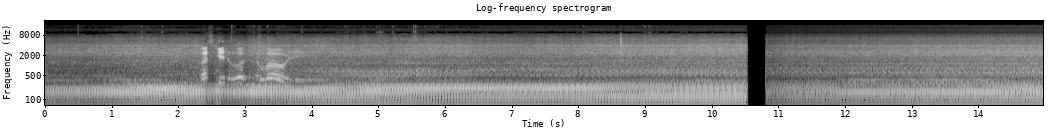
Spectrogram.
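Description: A car engine idles through an aftermarket dual exhaust.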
